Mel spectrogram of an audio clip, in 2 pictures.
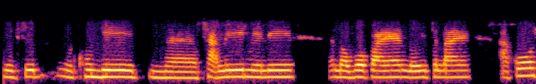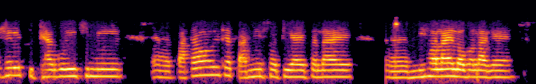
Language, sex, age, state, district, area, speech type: Assamese, female, 60+, Assam, Dibrugarh, rural, conversation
